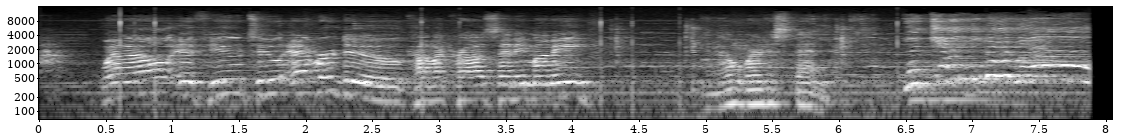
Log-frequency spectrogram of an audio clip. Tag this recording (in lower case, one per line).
speech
